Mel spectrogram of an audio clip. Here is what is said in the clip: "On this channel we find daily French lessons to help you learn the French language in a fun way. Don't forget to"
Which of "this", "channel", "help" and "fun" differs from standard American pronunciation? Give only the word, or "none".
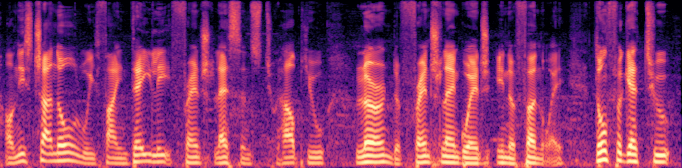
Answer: none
